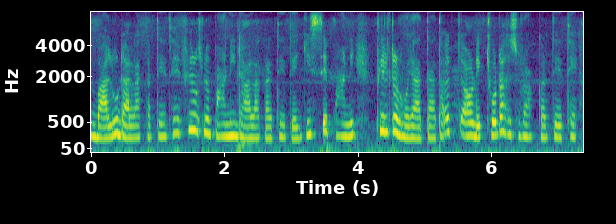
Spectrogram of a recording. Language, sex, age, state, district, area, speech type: Urdu, female, 18-30, Bihar, Khagaria, urban, spontaneous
